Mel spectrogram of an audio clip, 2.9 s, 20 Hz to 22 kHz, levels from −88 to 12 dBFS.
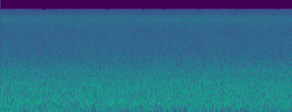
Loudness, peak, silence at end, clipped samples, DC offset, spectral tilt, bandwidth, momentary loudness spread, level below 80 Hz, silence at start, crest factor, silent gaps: -27 LUFS; -14 dBFS; 0 s; under 0.1%; under 0.1%; -3 dB/octave; 16.5 kHz; 0 LU; -44 dBFS; 0 s; 14 dB; none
